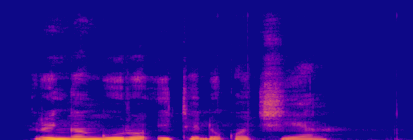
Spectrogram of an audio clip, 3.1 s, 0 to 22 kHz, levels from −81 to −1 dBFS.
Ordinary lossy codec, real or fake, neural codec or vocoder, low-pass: none; real; none; 19.8 kHz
